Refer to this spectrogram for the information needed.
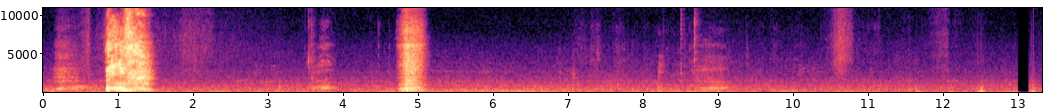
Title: Sneezes & Noseblows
